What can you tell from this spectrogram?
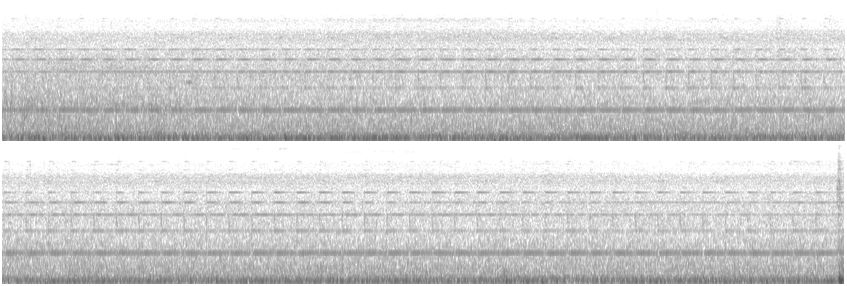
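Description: Level-crossing warning bell ringing steadily as the crossing signals flash, over a low distant rumble from the approaching GO train.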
